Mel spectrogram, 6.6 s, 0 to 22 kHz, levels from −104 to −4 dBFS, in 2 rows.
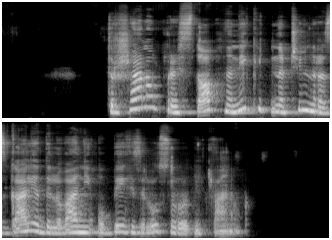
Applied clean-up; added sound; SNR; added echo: neural mask model Resemble Enhance denoiser.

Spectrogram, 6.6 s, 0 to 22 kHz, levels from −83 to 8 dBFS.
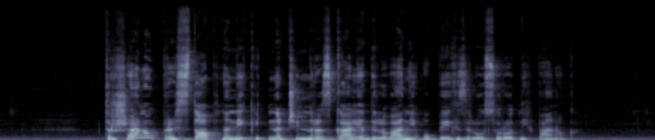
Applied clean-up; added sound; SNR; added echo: none; none; none; none.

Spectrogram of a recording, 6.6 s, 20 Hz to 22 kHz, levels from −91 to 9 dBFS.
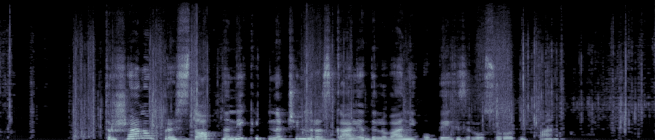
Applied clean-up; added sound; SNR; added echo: classical method spectral subtraction.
